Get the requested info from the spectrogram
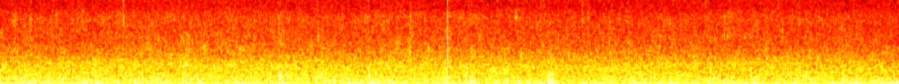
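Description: Steady rain falling, with a single sharp click about halfway through.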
